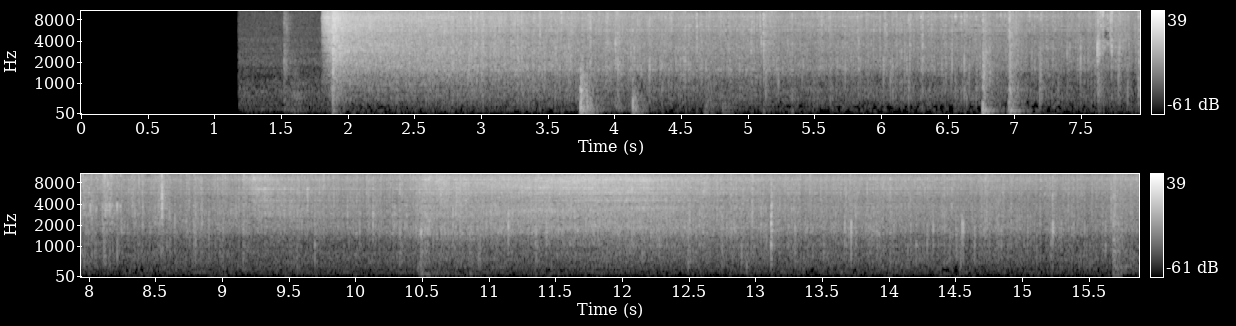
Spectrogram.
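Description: Silence, then about two seconds in food starts sizzling in a frying pan, steady to the end, with a few knocks against the pan.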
